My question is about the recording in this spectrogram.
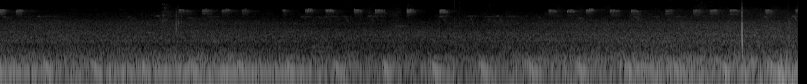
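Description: Short, high insect chirps repeating in quick clusters over a steady low hum and hiss, with a single sharp click near the end.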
